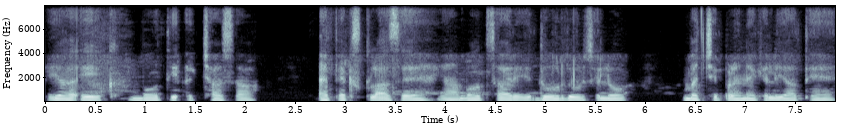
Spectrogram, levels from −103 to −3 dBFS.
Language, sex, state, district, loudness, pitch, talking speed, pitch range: Hindi, male, Bihar, Lakhisarai, -21 LUFS, 135 Hz, 160 wpm, 125-145 Hz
